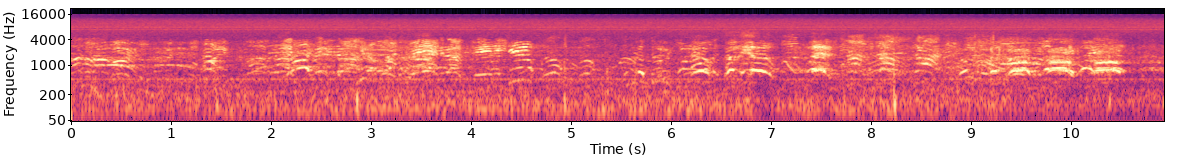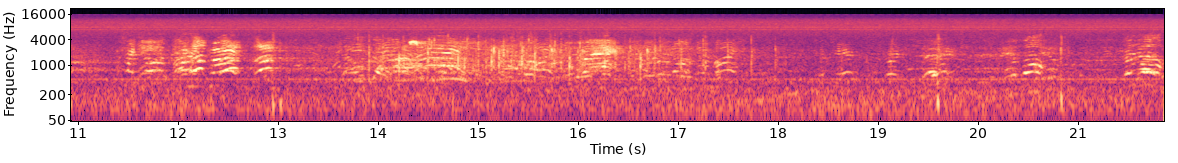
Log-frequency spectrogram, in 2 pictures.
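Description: Young players shout to each other across an open field outdoors.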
